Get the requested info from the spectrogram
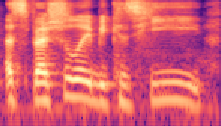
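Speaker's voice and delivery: ordinary talk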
